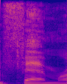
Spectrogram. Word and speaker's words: Phem: I know that, so Shut Up is the one that has Travis on it, and then Femme, right? – Yeah. – I say that right? – You did. – P-H-E-M.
